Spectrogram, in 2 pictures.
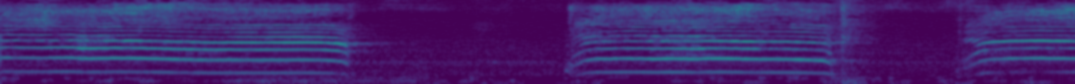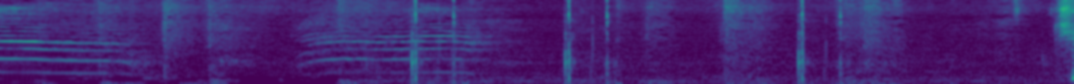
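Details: Kitten meowing for food: three long, harmonic-rich meows about a second and a half each, level then slightly falling, followed by a shorter, rougher meow and sharp clicks and knocks near the end.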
